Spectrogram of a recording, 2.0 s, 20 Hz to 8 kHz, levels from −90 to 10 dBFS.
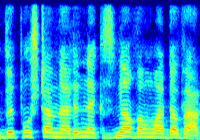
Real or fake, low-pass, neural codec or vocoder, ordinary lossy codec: fake; none; codec, 16 kHz, 4 kbps, FreqCodec, smaller model; none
